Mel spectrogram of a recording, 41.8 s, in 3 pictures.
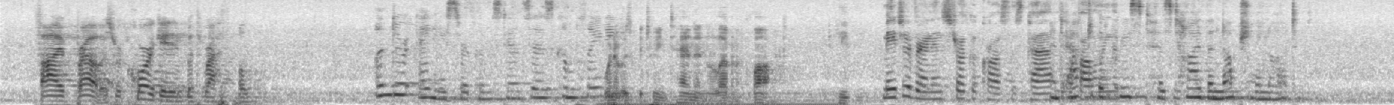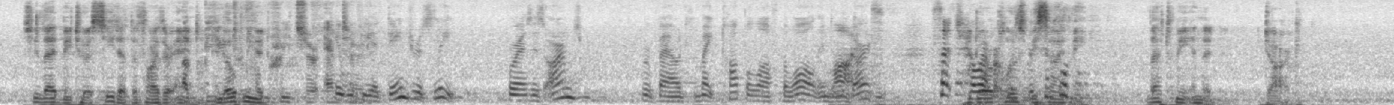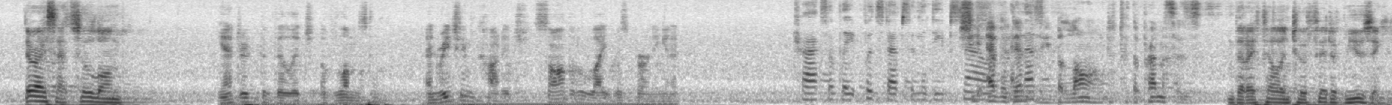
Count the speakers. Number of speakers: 8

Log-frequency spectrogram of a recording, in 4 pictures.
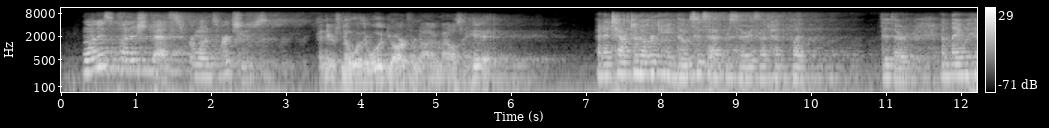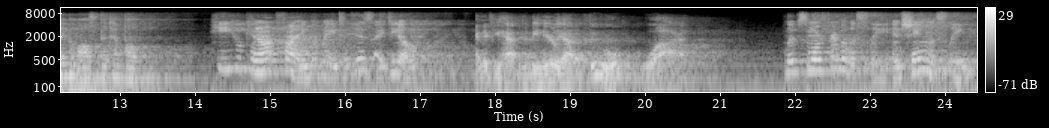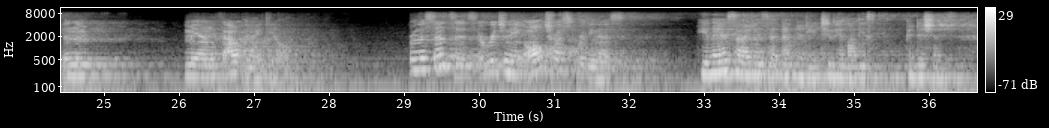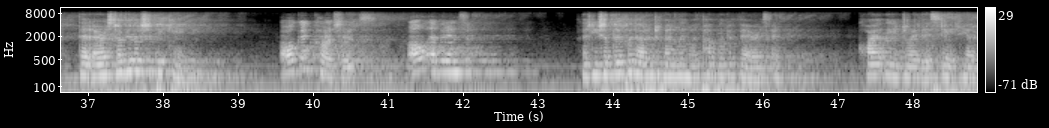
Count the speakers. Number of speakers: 3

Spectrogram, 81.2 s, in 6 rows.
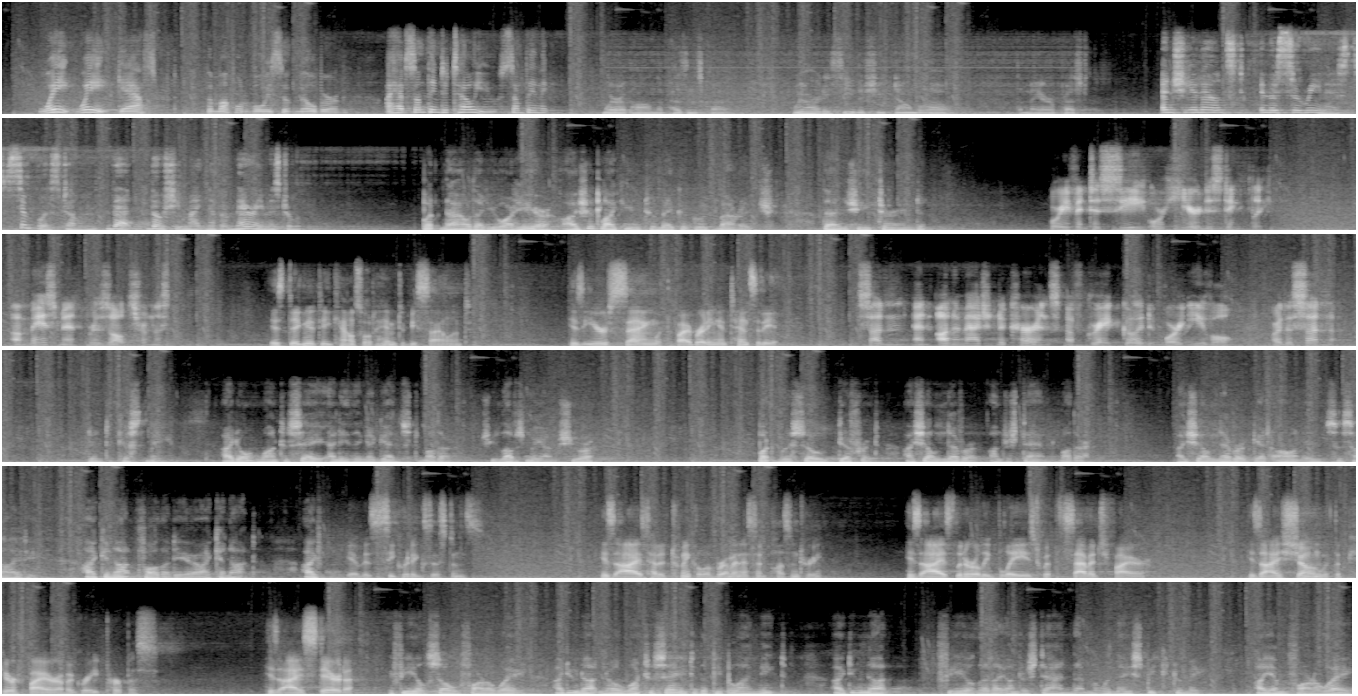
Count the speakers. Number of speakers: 6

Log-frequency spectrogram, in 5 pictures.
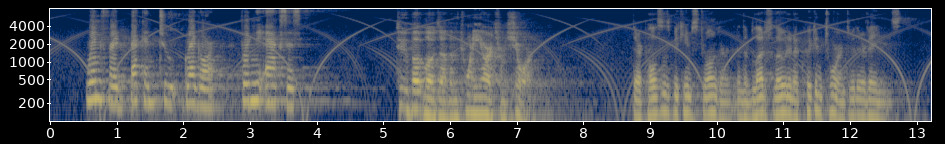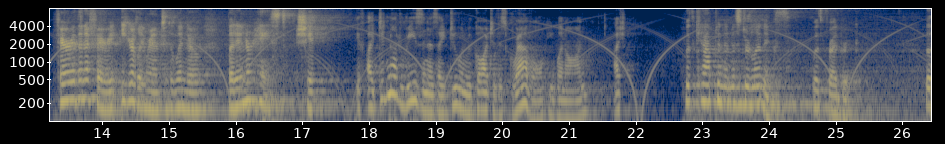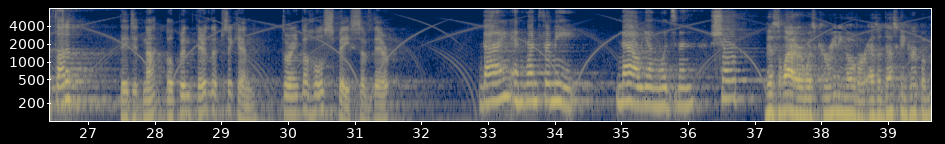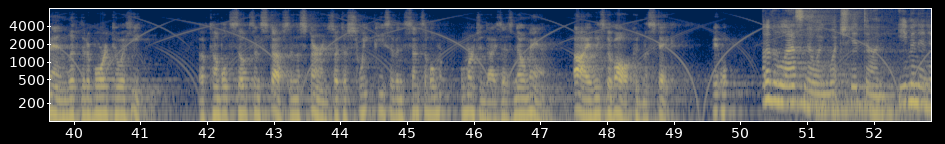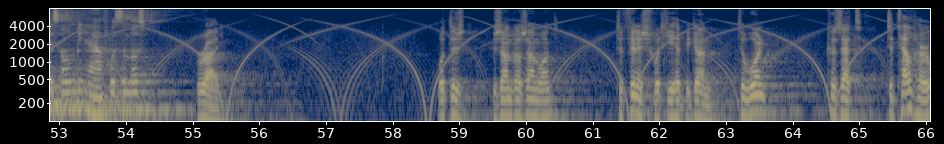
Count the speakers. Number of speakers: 7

